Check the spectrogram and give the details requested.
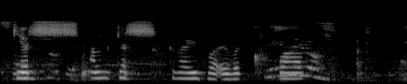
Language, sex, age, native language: Icelandic, female, 8, Icelandic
